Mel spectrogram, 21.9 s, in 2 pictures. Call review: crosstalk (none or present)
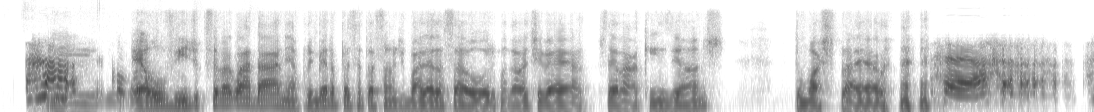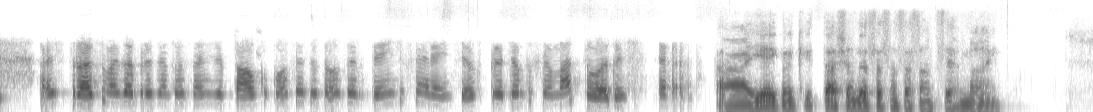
present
